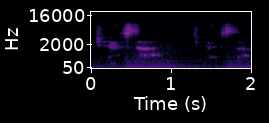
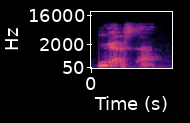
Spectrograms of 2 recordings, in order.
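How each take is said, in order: First: Whispered. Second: Said in the usual way. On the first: Real, not acted. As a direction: drop to a whisper. Repeats line, then whispers.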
